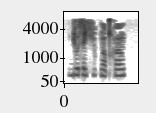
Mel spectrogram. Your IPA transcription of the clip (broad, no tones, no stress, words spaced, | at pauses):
ɟʊːsæçʊ kʷɑ̃ qʰũ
